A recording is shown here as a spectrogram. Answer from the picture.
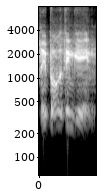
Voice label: reporting in, radio; SAS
